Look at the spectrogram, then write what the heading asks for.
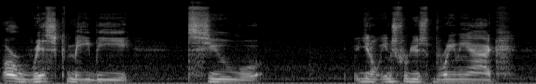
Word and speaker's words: Brainiac: Probably because his name is Brainiac. It rhymes with maniac.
